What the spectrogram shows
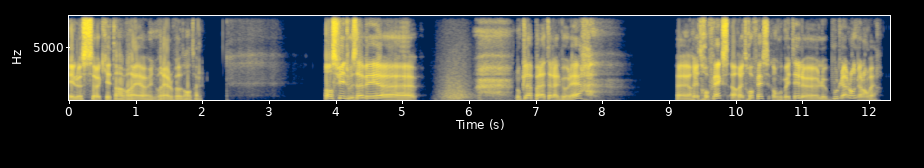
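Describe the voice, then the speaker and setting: A man's voice: medium pitch, lively intonation, moderate pace, pauses often, no room sound, clean studio sound. Chatty man demonstrating speech sounds. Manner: hesitant, many fillers and restarts, demonstrates sounds aloud. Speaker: linguistics streamer. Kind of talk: casual explanatory lesson.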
